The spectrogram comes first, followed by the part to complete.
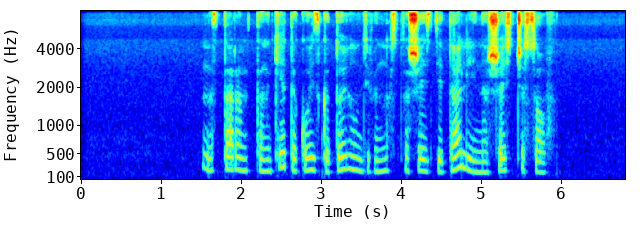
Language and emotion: Russian, neutral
